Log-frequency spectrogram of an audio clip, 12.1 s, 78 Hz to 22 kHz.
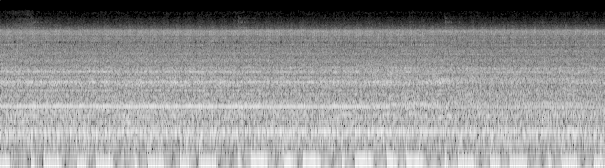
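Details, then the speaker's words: Ravon R2 / Chevrolet Spark M300 with B12D2 (LL0) engine, 112,000 km, 5W-20 oil; first start after repair of the engine noise, coolant at 23 °C. Steady, even, quiet idle with no knocks or ticks; normal cold idle. "смотрим как работает мотор мотор работает тихо"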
